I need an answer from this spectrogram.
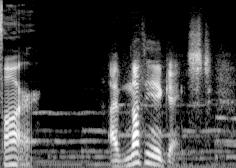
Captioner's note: soundbite of archived recording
